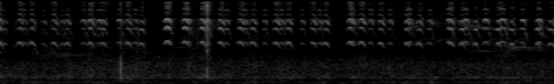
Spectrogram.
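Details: Young woodpeckers inside a nest, quite vocal: a dense chorus of high, buzzy, rasping begging notes repeated rapidly, nearly three per second, in bursts with short pauses; a couple of faint knocks.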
